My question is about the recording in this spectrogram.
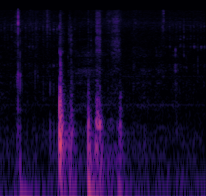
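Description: Handling sounds of a rubber sport band being slid into the band slot of an Apple Watch case: a handful of short, small clicks and knocks in the first second or so, then quiet handling.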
